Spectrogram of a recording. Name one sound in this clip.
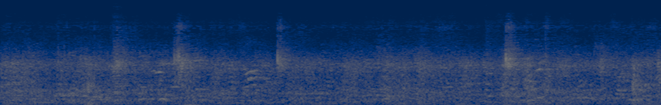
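A crowd of men and women chatters in a large hall.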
